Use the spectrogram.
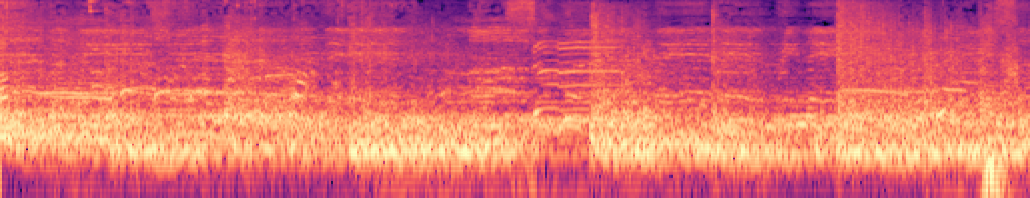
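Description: New Year's fireworks exploding outdoors in the Netherlands: a loud, dense barrage of booms and crackling bursts, with one sharp deep thud near the end.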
